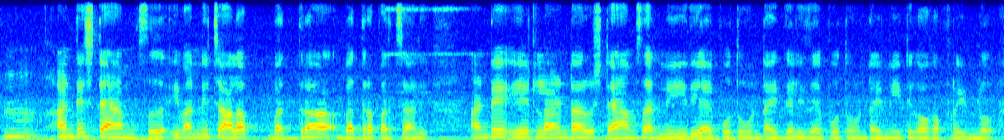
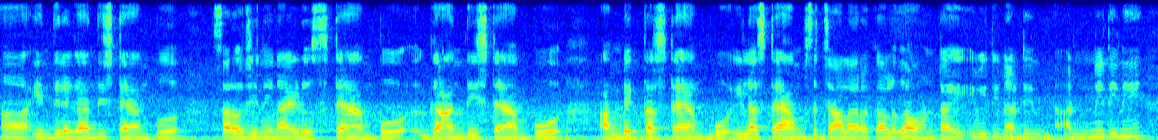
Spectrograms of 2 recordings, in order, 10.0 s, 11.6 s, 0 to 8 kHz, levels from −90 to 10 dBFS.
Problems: constant background noise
